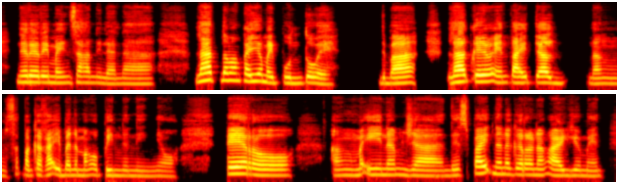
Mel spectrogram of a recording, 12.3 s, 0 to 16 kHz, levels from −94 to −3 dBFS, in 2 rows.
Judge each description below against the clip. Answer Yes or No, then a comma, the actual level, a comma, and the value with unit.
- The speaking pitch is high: Yes, high, 210 Hz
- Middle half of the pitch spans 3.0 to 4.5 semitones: No, narrow, 2.6 semitones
